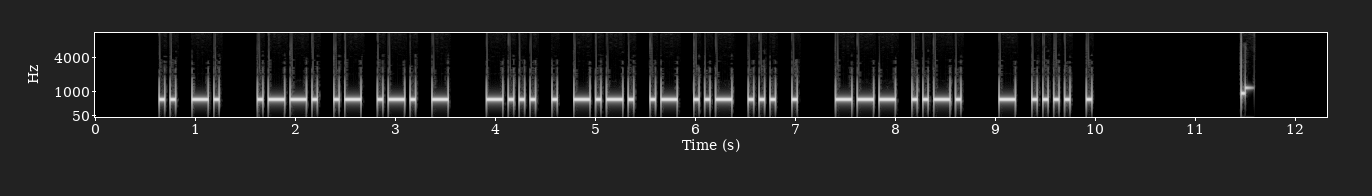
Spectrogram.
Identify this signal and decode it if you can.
Morse code, heard as a keyed tone, about 22 wpm, 700 Hz. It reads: IN PART BECAUSE OF THE
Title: Sets of 5 Words Encore2 22wpm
